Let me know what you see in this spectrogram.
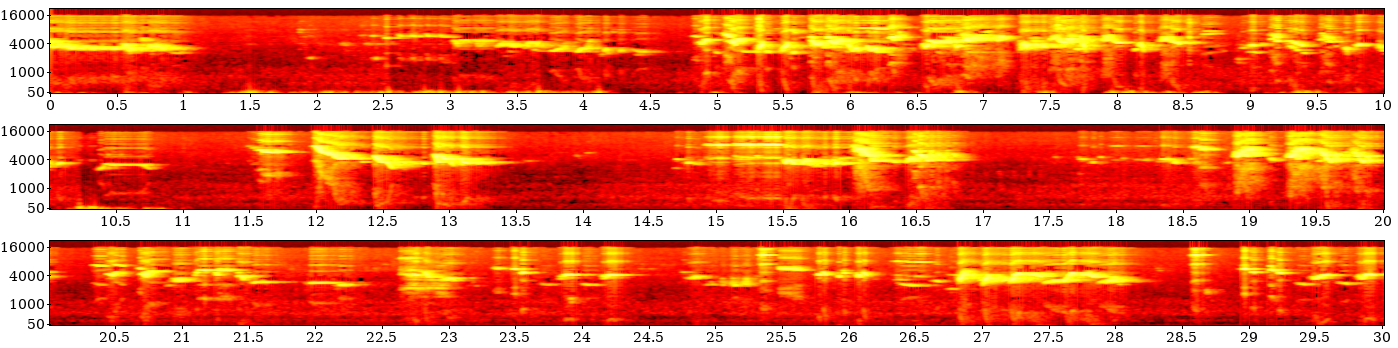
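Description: Birds chirping in quick, irregular high-pitched bursts with short pauses between them, with low thuds under the chirping in the first ten seconds or so.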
